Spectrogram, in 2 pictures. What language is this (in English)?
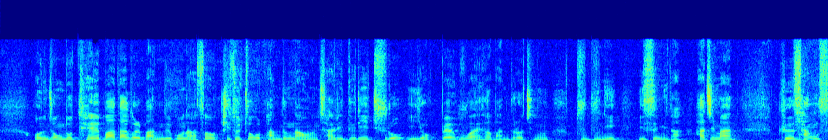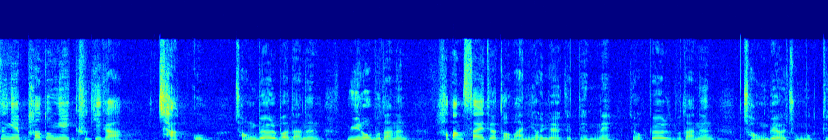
Korean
